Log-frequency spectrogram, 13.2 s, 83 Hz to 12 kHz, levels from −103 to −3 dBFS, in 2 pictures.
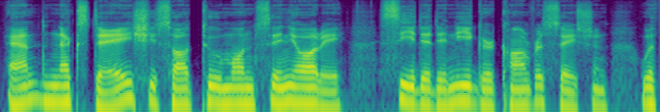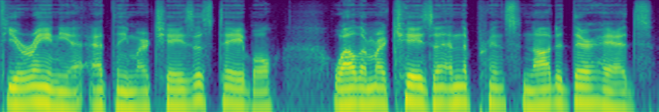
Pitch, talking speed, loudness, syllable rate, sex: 120 Hz, 120 wpm, -16 LUFS, 3.8 syllables/s, male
